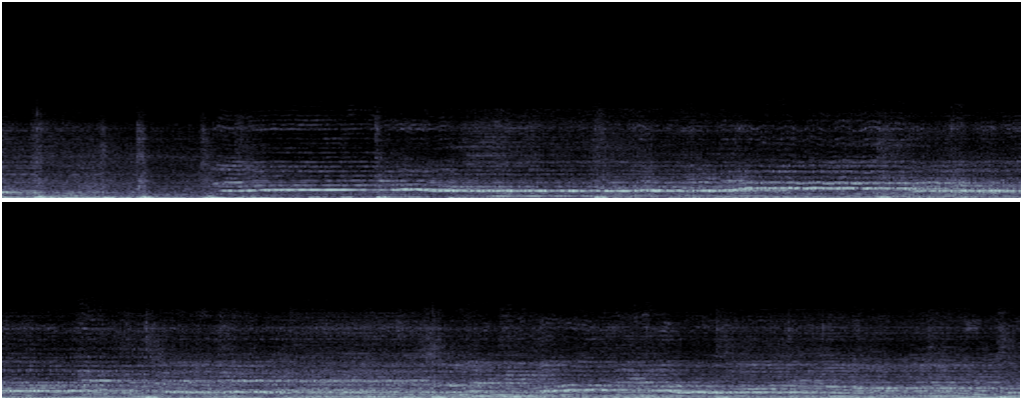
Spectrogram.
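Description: A song with a lead singer holding long, drawn-out notes over a steady backing track. It is played loudly through the venue's sound system for a lip-sync drag number.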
